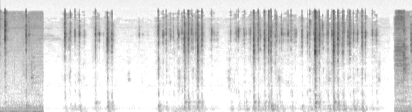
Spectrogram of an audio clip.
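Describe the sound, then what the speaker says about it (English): A Logitech Craft keyboard is typed on in irregular clusters of close, crisp key clicks, with brief pauses between bursts and no talking. "that's the ideal tone that you're getting from this keyboard"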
